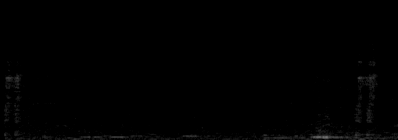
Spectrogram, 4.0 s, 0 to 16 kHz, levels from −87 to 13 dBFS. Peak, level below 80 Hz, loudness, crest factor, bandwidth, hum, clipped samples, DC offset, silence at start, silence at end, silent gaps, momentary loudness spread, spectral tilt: -40 dBFS; under -90 dBFS; -59 LUFS; 24 dB; 11 kHz; none; under 0.1%; under 0.1%; 0.05 s; 0 s; none; 12 LU; -4 dB/octave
